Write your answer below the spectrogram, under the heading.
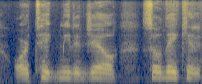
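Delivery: ordinary delivery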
